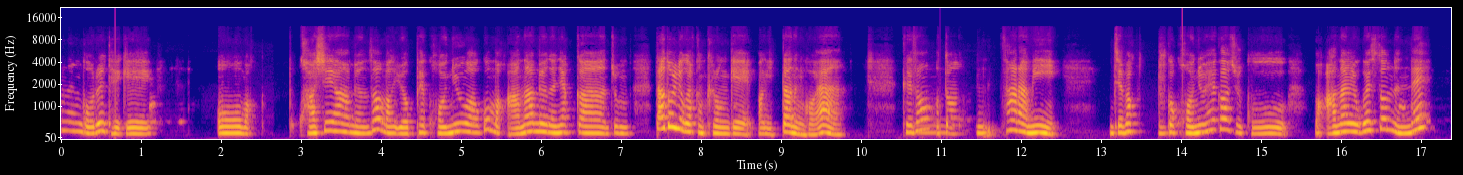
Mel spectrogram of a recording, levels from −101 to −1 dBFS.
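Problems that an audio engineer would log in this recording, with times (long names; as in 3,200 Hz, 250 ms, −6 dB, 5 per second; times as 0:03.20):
0:00.67: click −11 dBFS
0:10.98: drop-out 4.1 ms
0:14.01: click −9 dBFS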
